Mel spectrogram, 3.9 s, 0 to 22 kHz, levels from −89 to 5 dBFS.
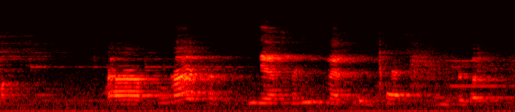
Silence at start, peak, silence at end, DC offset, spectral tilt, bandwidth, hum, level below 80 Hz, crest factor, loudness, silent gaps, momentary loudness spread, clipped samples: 0 s; -28 dBFS; 0 s; under 0.1%; -3 dB/octave; 16 kHz; none; -70 dBFS; 18 dB; -44 LUFS; none; 15 LU; under 0.1%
